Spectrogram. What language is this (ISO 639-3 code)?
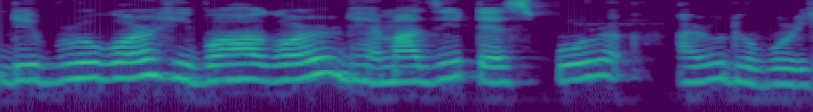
asm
